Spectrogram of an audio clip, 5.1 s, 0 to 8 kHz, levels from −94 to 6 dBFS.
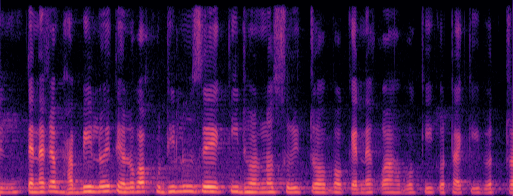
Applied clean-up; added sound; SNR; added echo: none; none; none; none.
